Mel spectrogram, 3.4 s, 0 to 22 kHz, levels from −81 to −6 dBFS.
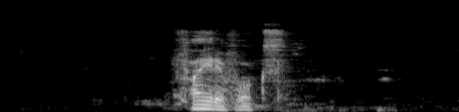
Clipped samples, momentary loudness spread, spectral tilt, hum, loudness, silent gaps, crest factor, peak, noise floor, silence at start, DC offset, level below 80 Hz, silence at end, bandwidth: under 0.1%; 17 LU; -5.5 dB/octave; none; -26 LUFS; none; 24 dB; -6 dBFS; -77 dBFS; 1.3 s; under 0.1%; -66 dBFS; 0.6 s; 9.4 kHz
